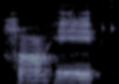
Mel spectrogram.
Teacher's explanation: c'est un H inspiré, il faut faire sortir de l'air de la gorge.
